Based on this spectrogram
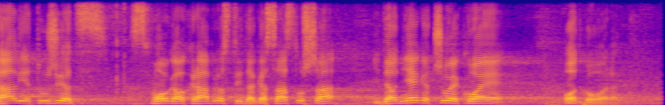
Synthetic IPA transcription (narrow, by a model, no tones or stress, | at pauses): d̪alije̞t̪uʒiot̪s | smo̞ɡaoxɾaːbɾo̞st̪id̪aɡasaslˠuʃa | id̪aod̪ɲeɡat͡ʂujeko̞je | o̞d̪ɡoʋo̰ɾa̰n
